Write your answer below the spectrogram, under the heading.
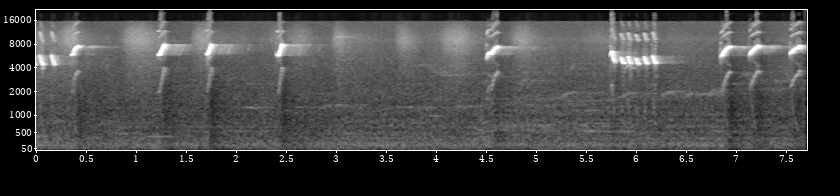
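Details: Oriental white-eye song for training cage birds: isolated sharp, high chirps spaced irregularly about half a second to a second apart, with one brief fast trill midway; quiet background.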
